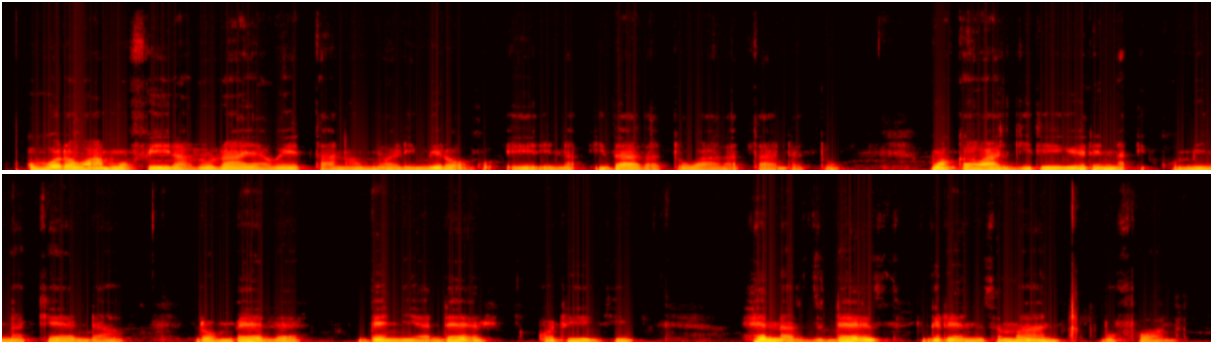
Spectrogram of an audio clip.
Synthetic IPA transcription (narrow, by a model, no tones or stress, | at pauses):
uɦɔɾɔwa̰mufiɾa̰ɾuɾajawɛtanomweɾimiɾɔ̰ɡɔʔeɾḭnaiðaðatuwaɣa̰ta̰ndatu | mwaːkawaɡiɾiɣeɾinaʔikuminakɛda | ndoːmbɛlɛ | beniadɛɾ | oɾiɡi | hena̰ddezɡɾenzmanbufon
